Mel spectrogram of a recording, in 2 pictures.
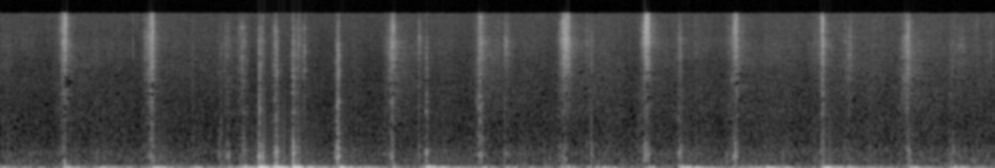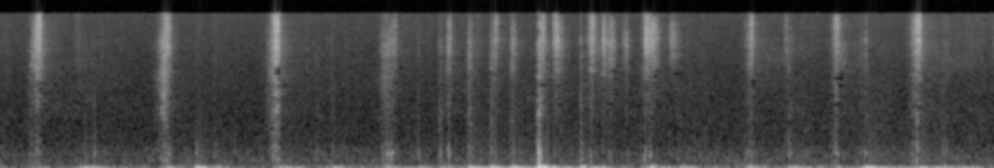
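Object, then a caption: Foam squishy toy with sticky coating. Fingertips with long nails press, tap and peel off the sticky coating of a large brown thick-toast squishy toy made of soft, solid foam on a white base. Brief, sharp clicks and tacky crackles repeat irregularly throughout, each dying away almost instantly over a faint low hum.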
